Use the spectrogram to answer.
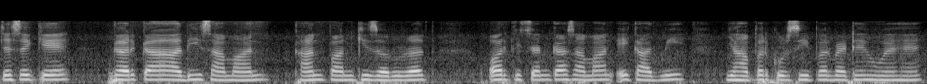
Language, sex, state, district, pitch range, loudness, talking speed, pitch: Hindi, female, Gujarat, Valsad, 200-215 Hz, -15 LUFS, 150 wpm, 210 Hz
